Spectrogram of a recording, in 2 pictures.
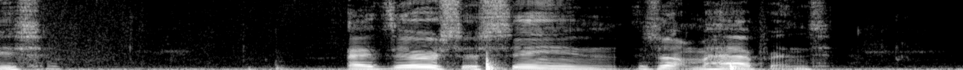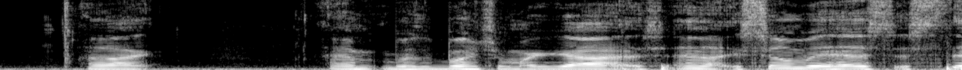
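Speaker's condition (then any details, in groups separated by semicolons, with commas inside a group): ALS; bulbar-upper onset, tongue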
